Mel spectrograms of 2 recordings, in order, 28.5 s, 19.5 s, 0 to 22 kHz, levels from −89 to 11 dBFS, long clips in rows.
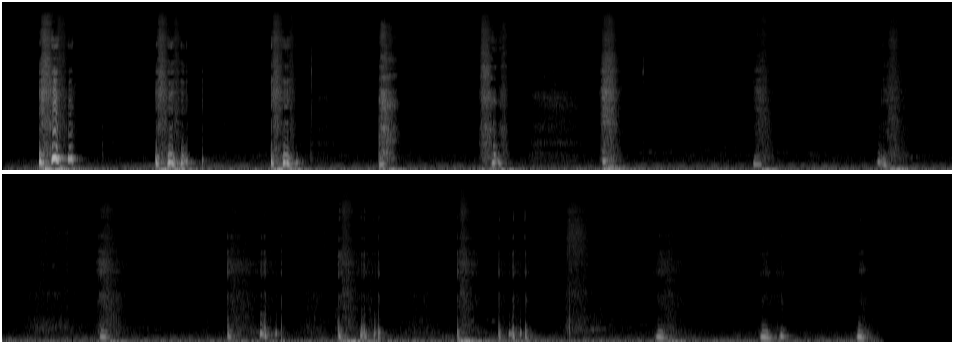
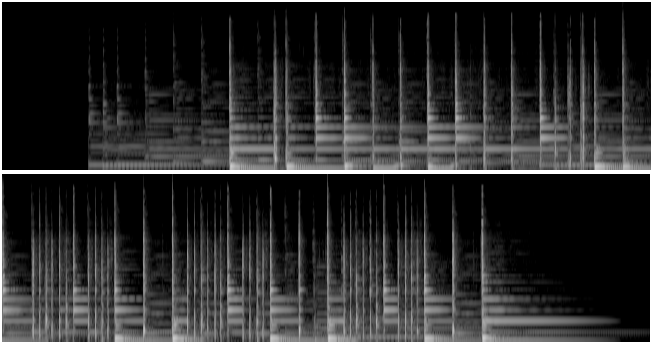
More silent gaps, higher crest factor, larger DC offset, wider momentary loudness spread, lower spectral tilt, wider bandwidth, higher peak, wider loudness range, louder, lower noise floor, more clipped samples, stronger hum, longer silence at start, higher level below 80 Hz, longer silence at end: neither; about the same, 28 dB vs 26 dB; neither; first, 21 LU vs 13 LU; about the same, -6 dB/octave vs -5.5 dB/octave; about the same, 16 kHz vs 16 kHz; second, -18 dBFS vs 0 dBFS; first, 15 LU vs 5 LU; second, -41 LUFS vs -27 LUFS; second, -66 dBFS vs -74 dBFS; neither; neither; second, 0.35 s vs 1.3 s; second, -56 dBFS vs -46 dBFS; first, 1.3 s vs 1.15 s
